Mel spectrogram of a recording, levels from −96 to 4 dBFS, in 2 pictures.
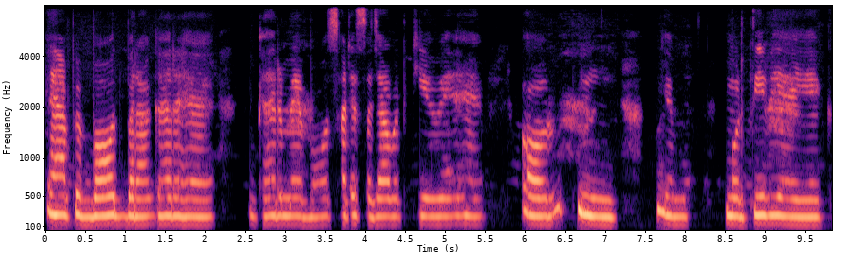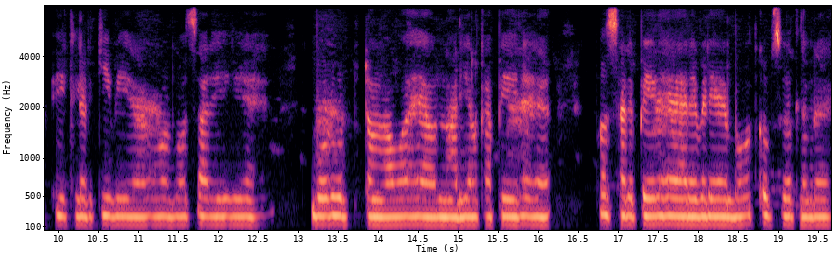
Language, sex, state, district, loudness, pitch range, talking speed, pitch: Hindi, female, Bihar, Kishanganj, -17 LUFS, 230-245 Hz, 150 wpm, 235 Hz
